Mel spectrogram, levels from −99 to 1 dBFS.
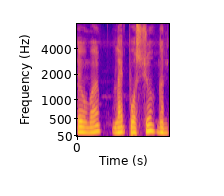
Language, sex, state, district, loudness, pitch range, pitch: Wancho, male, Arunachal Pradesh, Longding, -15 LUFS, 135-155 Hz, 135 Hz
